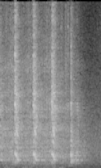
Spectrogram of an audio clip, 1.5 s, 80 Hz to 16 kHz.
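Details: 2007 Suzuki King Quad ATV that died and wouldn't restart, airbox off, injector seen pulsing: about five evenly spaced cranking pulses, three or four a second, then stops without catching; crank-no-start from weak spark.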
